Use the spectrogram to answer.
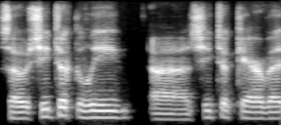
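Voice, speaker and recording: Fairly even intonation and a moderate pace stand out against a quiet background. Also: man. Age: 60s. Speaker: transit contractor manager. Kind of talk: committee meeting report. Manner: halting, many fillers.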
